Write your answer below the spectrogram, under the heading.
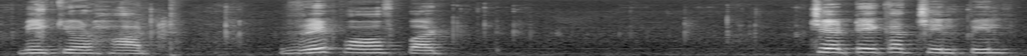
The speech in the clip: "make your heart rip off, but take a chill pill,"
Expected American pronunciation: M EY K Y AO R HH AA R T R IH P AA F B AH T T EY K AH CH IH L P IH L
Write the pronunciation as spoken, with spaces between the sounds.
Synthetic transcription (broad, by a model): M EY K Y AO R HH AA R T R IH P AA F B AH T T EY K AH CH IH L P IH L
